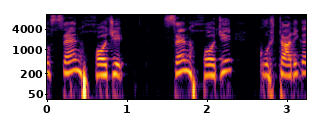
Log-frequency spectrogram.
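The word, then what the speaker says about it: San José: की कैपिटल क्या है सन होजे सन जॉय नहीं पढ़ेंगे सन होजे इसको प्रोना प्रोनाउंस करते हैं और पनामा की कैपिटल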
